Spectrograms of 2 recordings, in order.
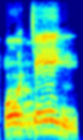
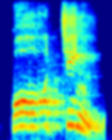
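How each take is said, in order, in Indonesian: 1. Suku kata terakhir memiliki vokal 'e'. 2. Suku kata terakhir memiliki vokal 'i' yang jelas.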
